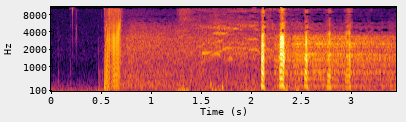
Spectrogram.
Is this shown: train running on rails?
no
